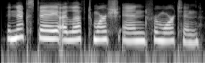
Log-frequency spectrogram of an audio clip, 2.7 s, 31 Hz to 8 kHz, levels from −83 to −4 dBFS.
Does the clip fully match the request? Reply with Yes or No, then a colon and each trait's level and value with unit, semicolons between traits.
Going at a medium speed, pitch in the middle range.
No: average, 195 wpm; high, 240 Hz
